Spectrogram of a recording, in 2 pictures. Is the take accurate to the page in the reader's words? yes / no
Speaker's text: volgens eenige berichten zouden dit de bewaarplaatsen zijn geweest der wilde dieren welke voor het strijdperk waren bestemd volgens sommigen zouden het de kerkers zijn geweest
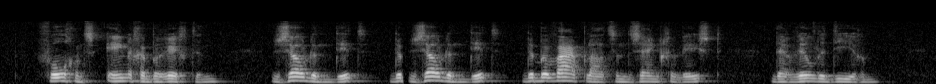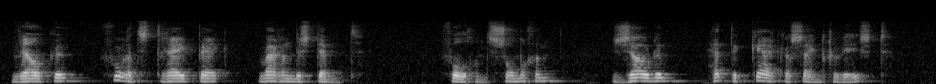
no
